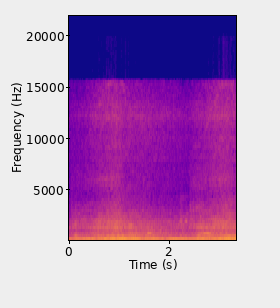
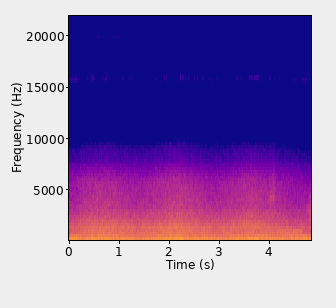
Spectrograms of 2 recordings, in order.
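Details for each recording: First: Nissan NV350 diesel a few minutes after the engine treatment, idle recovered to about 1,200. Revs climb and fall smoothly with each throttle blip and no knock is heard; the engine responds cleanly and sounds healthy. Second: Nissan NV350 diesel before engine treatment, with low power and a hot engine. Revs climb lazily and hang before easing back, showing sluggish throttle delay. Cause unclear.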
